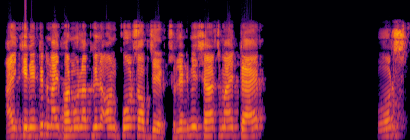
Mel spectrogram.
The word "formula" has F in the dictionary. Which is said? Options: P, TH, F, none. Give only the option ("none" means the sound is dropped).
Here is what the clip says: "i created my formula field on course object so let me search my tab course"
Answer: P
